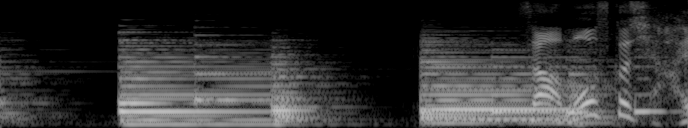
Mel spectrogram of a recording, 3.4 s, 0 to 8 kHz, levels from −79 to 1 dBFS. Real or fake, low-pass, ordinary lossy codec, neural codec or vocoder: real; none; none; none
